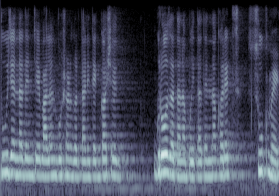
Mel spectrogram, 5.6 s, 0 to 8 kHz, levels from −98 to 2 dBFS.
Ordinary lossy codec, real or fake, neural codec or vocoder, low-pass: none; real; none; 7.2 kHz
